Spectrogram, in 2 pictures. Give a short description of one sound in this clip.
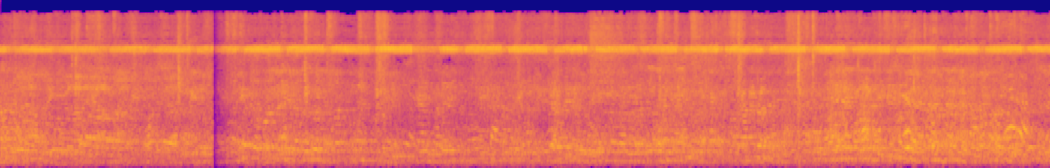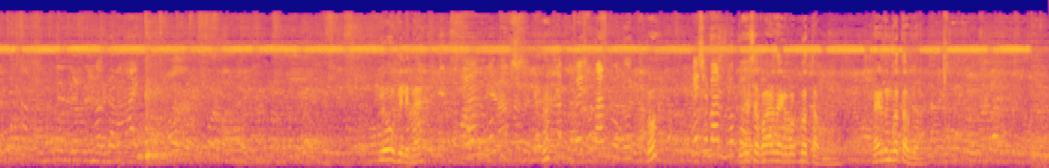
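People chatter and call out in a large echoing hall.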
